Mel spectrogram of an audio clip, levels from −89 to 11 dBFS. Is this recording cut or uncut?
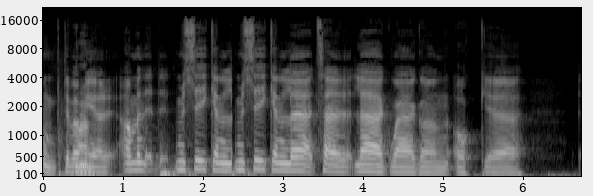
cut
